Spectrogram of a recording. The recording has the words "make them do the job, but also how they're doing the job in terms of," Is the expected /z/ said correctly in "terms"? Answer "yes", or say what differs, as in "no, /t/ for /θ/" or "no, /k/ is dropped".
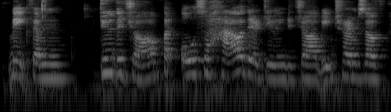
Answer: yes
